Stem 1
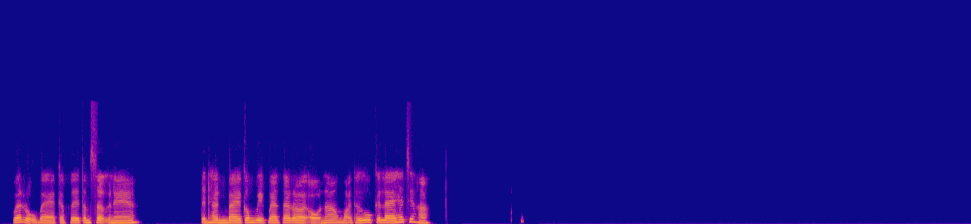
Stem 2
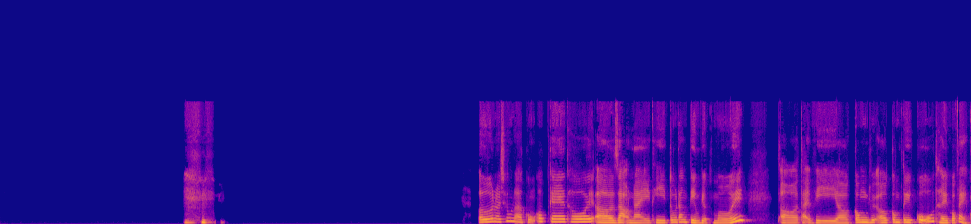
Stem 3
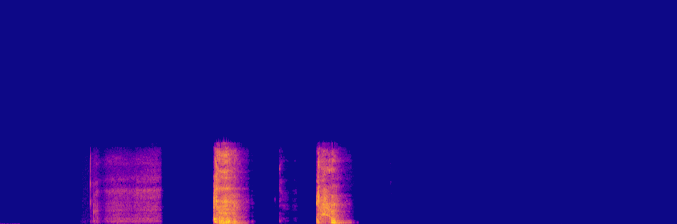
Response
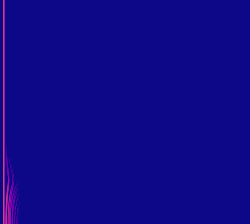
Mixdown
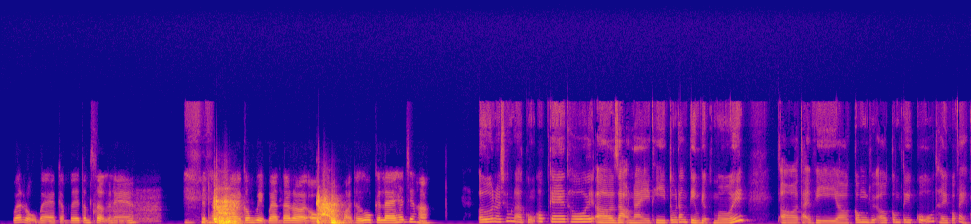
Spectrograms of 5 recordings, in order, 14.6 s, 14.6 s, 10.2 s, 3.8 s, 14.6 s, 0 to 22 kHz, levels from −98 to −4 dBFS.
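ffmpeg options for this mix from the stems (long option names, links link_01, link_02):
-filter_complex "[0:a]lowshelf=frequency=210:gain=-11.5,bandreject=frequency=60:width_type=h:width=6,bandreject=frequency=120:width_type=h:width=6,bandreject=frequency=180:width_type=h:width=6,bandreject=frequency=240:width_type=h:width=6,bandreject=frequency=300:width_type=h:width=6,bandreject=frequency=360:width_type=h:width=6,volume=1dB[link_01];[1:a]aemphasis=mode=production:type=75fm,aeval=exprs='val(0)+0.000562*(sin(2*PI*60*n/s)+sin(2*PI*2*60*n/s)/2+sin(2*PI*3*60*n/s)/3+sin(2*PI*4*60*n/s)/4+sin(2*PI*5*60*n/s)/5)':channel_layout=same,volume=-9dB,asplit=2[link_02][link_03];[link_03]volume=-8.5dB[link_04];[2:a]lowpass=frequency=2200:width=0.5412,lowpass=frequency=2200:width=1.3066,asoftclip=type=tanh:threshold=-9.5dB,volume=1dB,asplit=2[link_05][link_06];[link_06]volume=-10.5dB[link_07];[3:a]atrim=start_sample=2205[link_08];[link_04][link_07]amix=inputs=2:normalize=0[link_09];[link_09][link_08]afir=irnorm=-1:irlink=0[link_10];[link_01][link_02][link_05][link_10]amix=inputs=4:normalize=0,dynaudnorm=framelen=360:gausssize=13:maxgain=5.5dB"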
